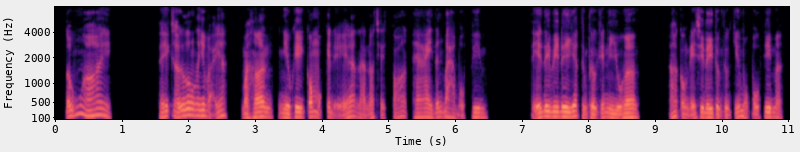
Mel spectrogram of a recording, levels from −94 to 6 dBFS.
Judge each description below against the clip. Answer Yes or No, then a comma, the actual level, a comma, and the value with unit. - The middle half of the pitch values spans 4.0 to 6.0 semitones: No, average, 3.6 semitones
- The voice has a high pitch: No, low, 115 Hz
